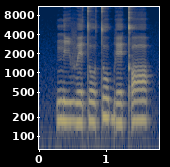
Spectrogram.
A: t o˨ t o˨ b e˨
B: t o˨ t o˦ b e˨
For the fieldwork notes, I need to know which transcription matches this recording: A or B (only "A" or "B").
B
